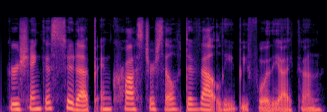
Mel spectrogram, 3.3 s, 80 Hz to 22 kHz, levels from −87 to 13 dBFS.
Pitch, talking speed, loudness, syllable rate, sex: 185 Hz, 185 wpm, -18 LUFS, 6.1 syllables/s, female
